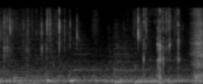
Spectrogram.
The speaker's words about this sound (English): Let me try to get a crunch on the Slim Jim here.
